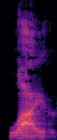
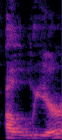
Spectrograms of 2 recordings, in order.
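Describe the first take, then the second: First: The word sounds like 'liar', with a 'lie' vowel. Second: The word sounds like 'leer', rhyming with 'ear'. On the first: The speaker calls it right. "you were correct in pronouncing it liar" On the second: The speaker calls it wrong. "it is not a leer as I had thought it was pronounced"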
